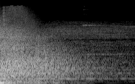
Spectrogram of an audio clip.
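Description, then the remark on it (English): A single loud gunshot from Harker's gun bursts out as the bullet shatters a window, a bright, crashing smash of breaking glass, the harsh noisy tail fading steadily over about a second and a half. No voices. “Harker's bullet shattered the window, and before he could reload, Count Dracula appeared behind us.”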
